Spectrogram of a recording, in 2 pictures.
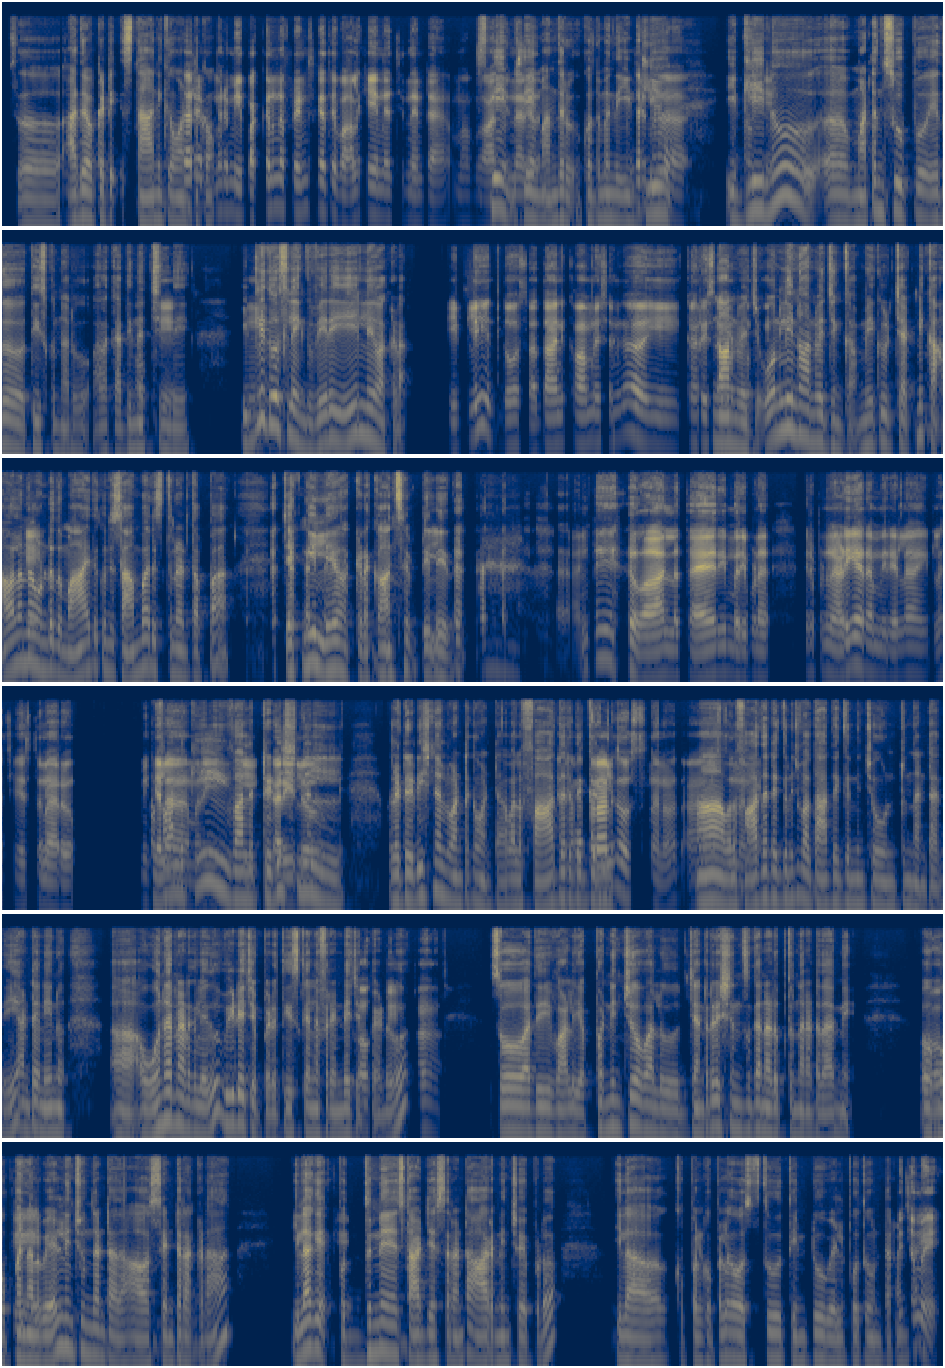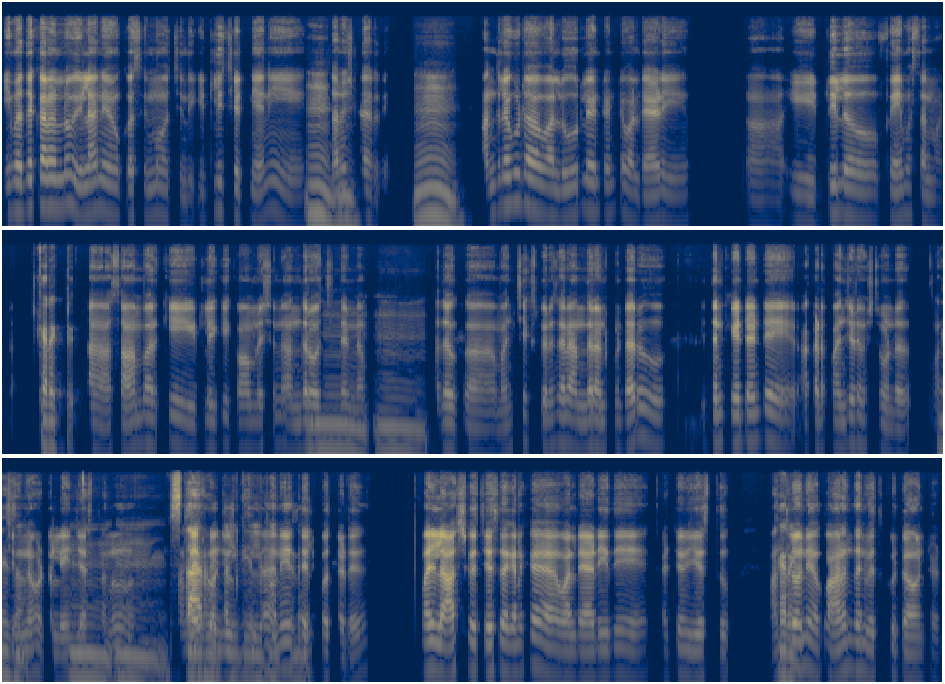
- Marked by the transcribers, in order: in English: "సో"; in English: "ఫ్రెండ్స్ కైతే"; in English: "సేమ్. సేమ్"; in English: "సూప్"; tapping; in English: "కాంబినేషన్‌గా"; other background noise; in English: "నాన్‌వెజ్, ఓన్లీ నాన్‌వెజ్"; in English: "కర్రీస్"; laugh; chuckle; in English: "ట్రెడిషనల్"; in English: "ట్రెడిషనల్"; in English: "ఫాదర్"; in English: "ఫాదర్"; in English: "ఓనర్‌ని"; in English: "సో"; in English: "జనరేషన్స్‌గా"; in English: "సెంటర్"; in English: "స్టార్ట్"; in English: "ఫేమస్"; in English: "కరెక్ట్"; in English: "కాంబినేషన్"; in English: "ఎక్స్పీరియన్స్"; in English: "హోటల్‌లో"; in English: "లైఫ్"; in English: "స్టార్ హోటల్‌కెళ్ళిపోతాడు"; in English: "లాస్ట్‌కొచ్చేస్తే"; in English: "డ్యాడీది కంటిన్యూ"; in English: "కరెక్ట్"
- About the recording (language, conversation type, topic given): Telugu, podcast, ఒక అజ్ఞాతుడు మీతో స్థానిక వంటకాన్ని పంచుకున్న సంఘటన మీకు గుర్తుందా?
